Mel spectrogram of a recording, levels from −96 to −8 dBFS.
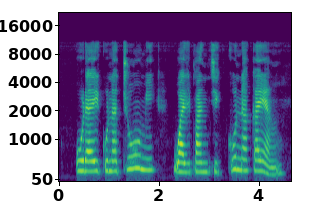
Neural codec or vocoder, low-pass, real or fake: vocoder, 44.1 kHz, 128 mel bands, Pupu-Vocoder; 10.8 kHz; fake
